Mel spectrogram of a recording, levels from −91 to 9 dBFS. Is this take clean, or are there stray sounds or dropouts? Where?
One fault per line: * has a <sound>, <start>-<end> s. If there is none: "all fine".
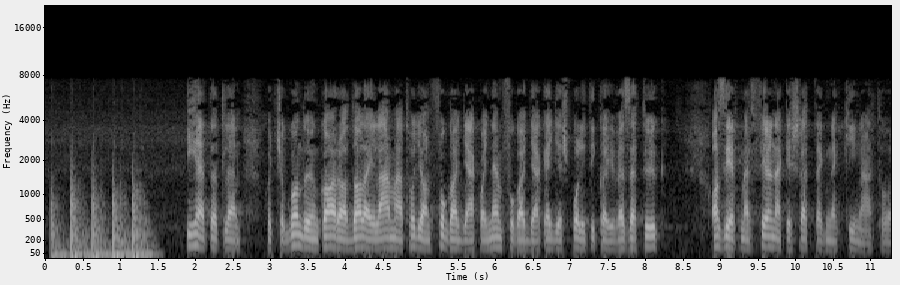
* has a thud, 0.1-1.6 s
